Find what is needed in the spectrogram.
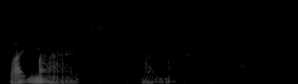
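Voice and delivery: low, soft plea fading into a whisper; hushed prayer. Acted. Preacher praying the psalm's line, fading to whisper.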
